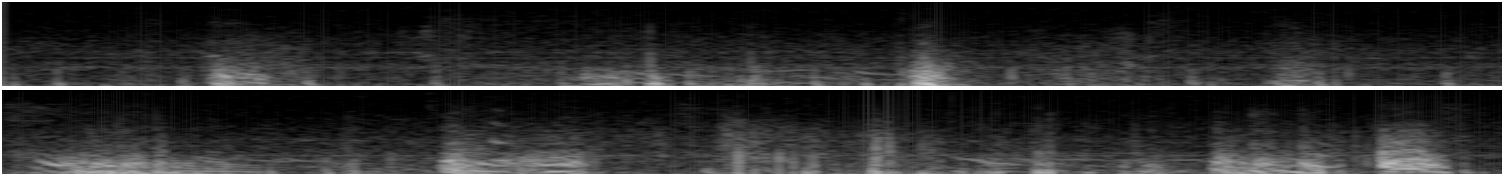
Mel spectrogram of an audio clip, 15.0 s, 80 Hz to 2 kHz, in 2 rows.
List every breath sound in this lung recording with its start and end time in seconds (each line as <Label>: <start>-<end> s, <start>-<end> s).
Inhalation: 0.91-1.59 s, 7.62-8.87 s, 13.60-14.22 s
Exhalation: 9.67-10.55 s, 14.38-15.00 s
Wheeze: 4.21-4.60 s, 7.65-9.25 s, 9.71-10.46 s, 14.45-14.86 s
Crackles: 0.91-1.59 s, 13.60-14.22 s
